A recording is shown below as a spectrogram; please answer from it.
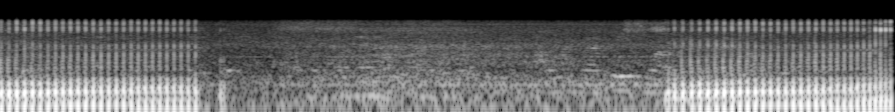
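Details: English Bulldog asleep and snoring like a small diesel engine, heard as a deep, fast-pulsing rattle that fades into a quiet breathy pause before the rumbling snore resumes.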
